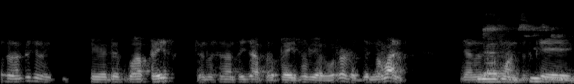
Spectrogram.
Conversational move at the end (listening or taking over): taking over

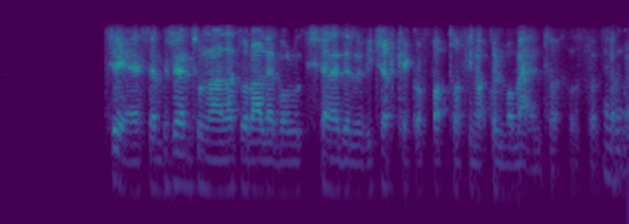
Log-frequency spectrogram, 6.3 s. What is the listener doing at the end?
taking over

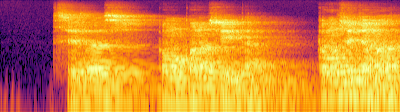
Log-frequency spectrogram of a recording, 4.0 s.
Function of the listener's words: listening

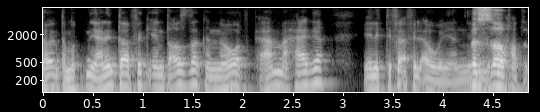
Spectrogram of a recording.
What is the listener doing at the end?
taking over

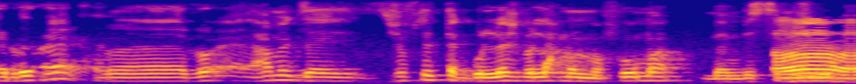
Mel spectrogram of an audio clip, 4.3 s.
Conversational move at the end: taking over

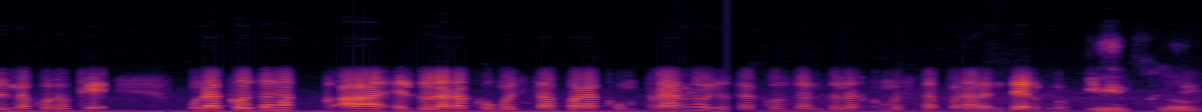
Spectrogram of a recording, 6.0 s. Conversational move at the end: taking over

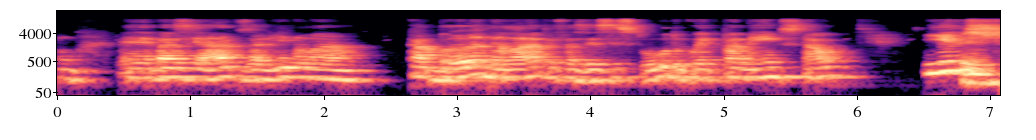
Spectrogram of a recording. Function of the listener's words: listening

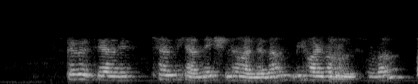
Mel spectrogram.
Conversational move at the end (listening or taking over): taking over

